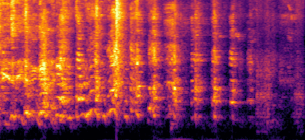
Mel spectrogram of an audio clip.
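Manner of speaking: long high laugh; big laughing fit. Real, not acted. Laughing hard at his own bit. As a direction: break up laughing. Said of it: "after yell".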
